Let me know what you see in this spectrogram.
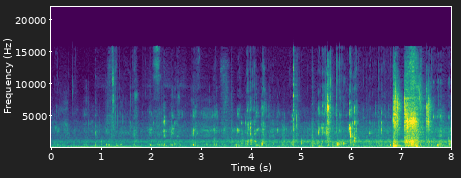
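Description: Wet chewing and mouth noises from people chewing whole mouthfuls of big momo dumplings, with many small smacking clicks that grow busier from about halfway. A louder breathy burst comes about a second before the end.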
